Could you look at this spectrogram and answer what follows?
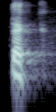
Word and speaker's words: TeX: the tool was Tech though it is written as t e x it is pronounced as Tech and it was somewhat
